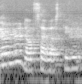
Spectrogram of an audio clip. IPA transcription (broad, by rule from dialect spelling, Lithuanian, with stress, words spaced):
ˈjoː ˈjoː dʲɛlˠ ˈsɑːʋʲɛs tɐɪ ˈjɛʊ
